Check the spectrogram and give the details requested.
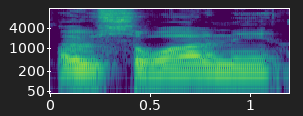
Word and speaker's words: Osawatomie: It's Osawatomie, Osawatomie.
